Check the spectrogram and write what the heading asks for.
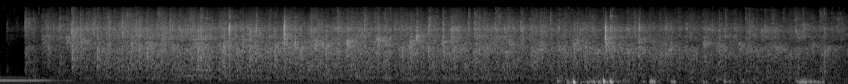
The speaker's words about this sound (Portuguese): Amém. Aplauda o Senhor.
